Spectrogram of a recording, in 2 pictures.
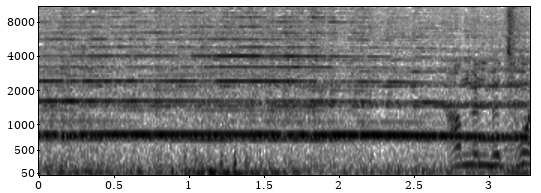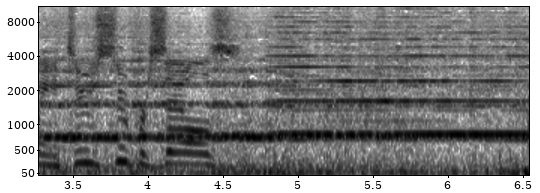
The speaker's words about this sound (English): One guy fleeing the storm captured the heart-pounding sound of sirens echoing across the landscape. That's an eerie sound when you hear that. Tornado sirens going off.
